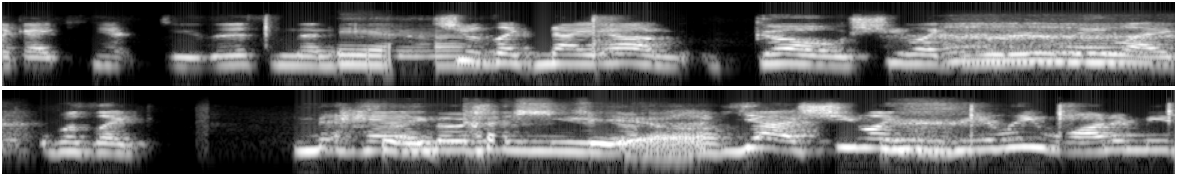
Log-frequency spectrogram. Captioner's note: gasp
